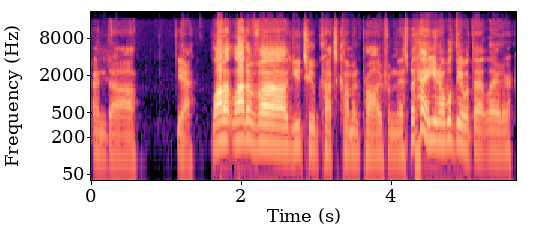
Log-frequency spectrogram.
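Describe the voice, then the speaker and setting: A man's voice: mid-range voice, animated, a little fast, no room sound, clean studio sound. A man hosting a casual movie livestream, loose and joking with many fillers. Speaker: livestream host.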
